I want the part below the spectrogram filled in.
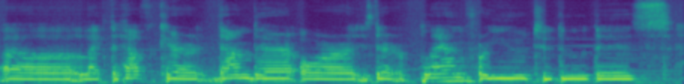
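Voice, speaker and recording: A woman's voice: rumbling low, level tone, takes it slowly, mellow, distant mic, faint music behind, poor audio. A woman interviewing a guest, asking long questions with many hesitations. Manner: hesitant, many fillers and restarts.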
